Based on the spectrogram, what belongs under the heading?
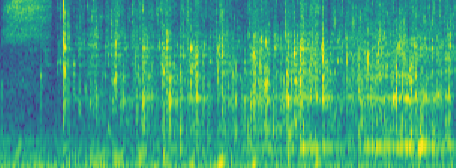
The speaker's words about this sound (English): Okay, just go on and pour the whole bottle in there.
